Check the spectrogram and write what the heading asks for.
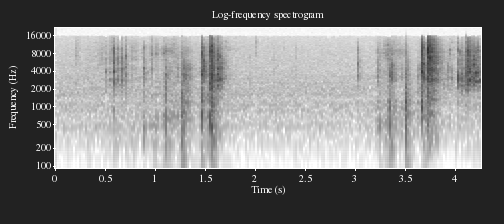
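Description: A screw punch is pushed down through thick card twice, punching two holes. Each press gives a short run of sharp clicks, the first about a second in and the second near the end.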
